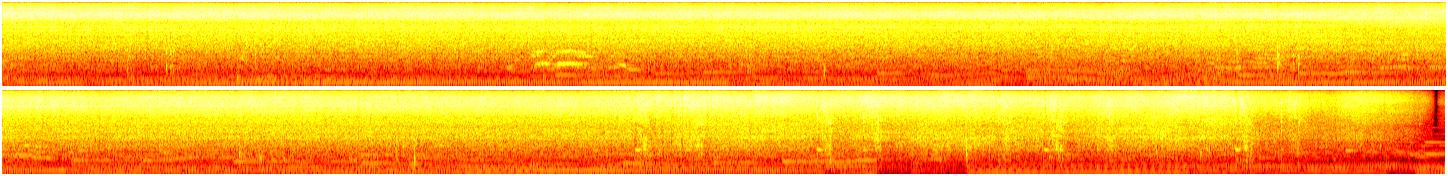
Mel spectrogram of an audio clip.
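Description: Diced potatoes frying and sizzling in oil in a steel kadai, stirred with a metal spatula that scrapes and clicks against the pan, more often in the later part. Soft background music with held low notes runs underneath.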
